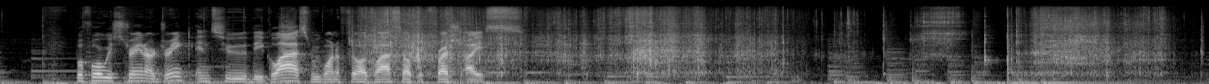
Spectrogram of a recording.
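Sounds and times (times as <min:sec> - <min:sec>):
background music: 0:00.0 - 0:12.0
crushed ice poured into a glass: 0:03.5 - 0:08.6, 0:10.1 - 0:12.0.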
